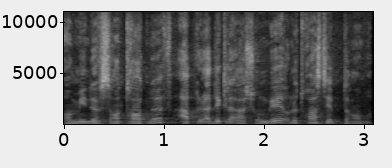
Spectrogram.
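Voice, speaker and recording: A man with a fairly high pitch sounds somewhat breathy and uses lively intonation. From Lorraine, France (Moselle). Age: 80s+. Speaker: evacuation witness. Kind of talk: interview testimony.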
